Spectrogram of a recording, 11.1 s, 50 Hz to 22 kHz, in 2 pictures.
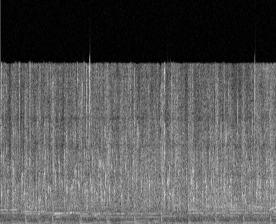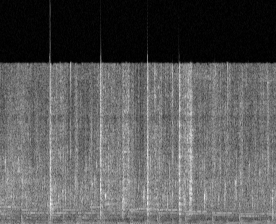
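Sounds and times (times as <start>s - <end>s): food sizzling in hot oil: 0.0s - 11.0s
metal spoon clinking on pan: 6.5s - 9.6s.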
